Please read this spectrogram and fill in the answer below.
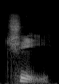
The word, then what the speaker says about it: qi: But of course, the whole point of this is to prove the existence of qi, or qi, however you pronounce it.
